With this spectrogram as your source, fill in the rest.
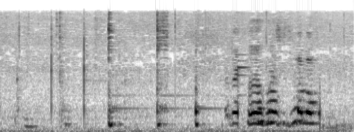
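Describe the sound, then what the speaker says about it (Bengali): A bay leaf drops into hot frying oil, bringing short bursts of sizzling, then spatula clinks and scrapes against the pan that grow busier toward the end. "একটা তেজপাতা দিয়ে দিলাম"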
